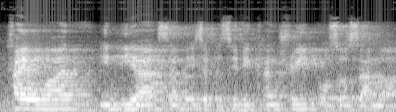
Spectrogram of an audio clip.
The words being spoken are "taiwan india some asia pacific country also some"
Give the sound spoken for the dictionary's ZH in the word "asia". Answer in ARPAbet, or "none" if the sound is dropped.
S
